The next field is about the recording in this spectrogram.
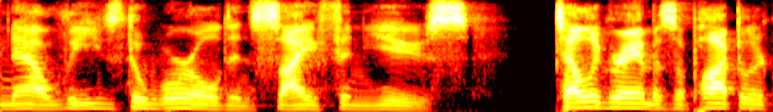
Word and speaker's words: Psiphon: and Canadian proxy service Siphon, and that's spelled P-S-I-P-H-O-N.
